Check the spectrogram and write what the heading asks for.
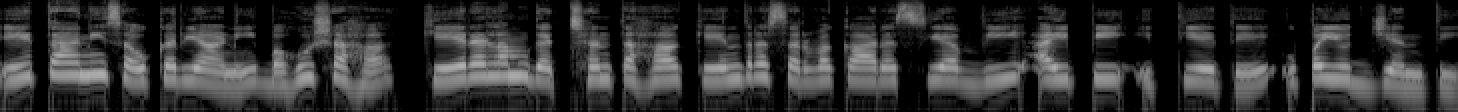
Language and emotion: Sanskrit, neutral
